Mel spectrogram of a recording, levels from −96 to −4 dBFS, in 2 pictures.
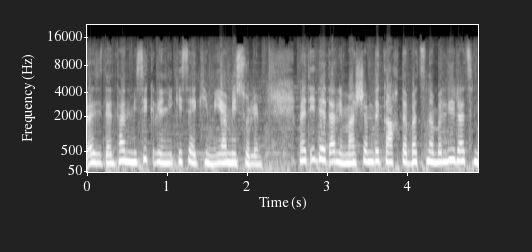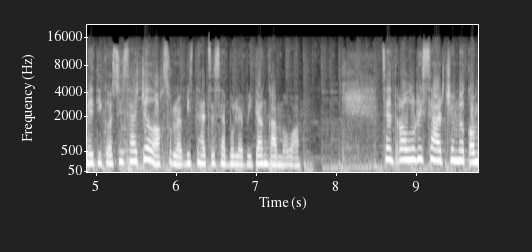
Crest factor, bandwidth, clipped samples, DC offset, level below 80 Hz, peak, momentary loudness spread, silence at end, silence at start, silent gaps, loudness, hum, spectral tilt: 8 dB; 15 kHz; 0.2%; under 0.1%; -34 dBFS; 0 dBFS; 11 LU; 0 s; 0 s; none; -9 LUFS; none; -5 dB/octave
